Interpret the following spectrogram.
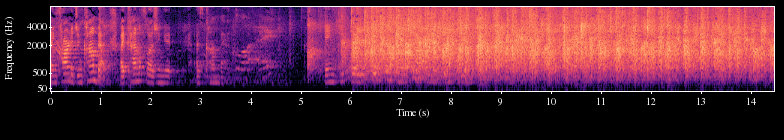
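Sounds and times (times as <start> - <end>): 
speech: 0.0 - 3.6, 5.4 - 8.8
audience applause: 5.1 - 14.4.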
